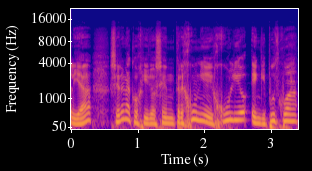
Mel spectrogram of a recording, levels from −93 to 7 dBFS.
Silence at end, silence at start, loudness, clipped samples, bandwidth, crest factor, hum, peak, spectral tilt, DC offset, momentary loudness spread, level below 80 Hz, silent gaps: 0 s; 0 s; -22 LUFS; under 0.1%; 13 kHz; 14 dB; none; -6 dBFS; -7 dB/octave; under 0.1%; 3 LU; -36 dBFS; none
